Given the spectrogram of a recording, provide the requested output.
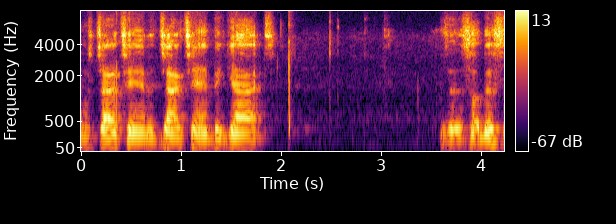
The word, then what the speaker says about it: Joktan: And his brother's name was Joktan. We get to Joktan. We looked at this one before for the sake of Yoktan. Strong's H3355. Yoktan. Yoktan Yoktan.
